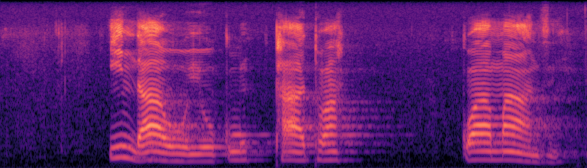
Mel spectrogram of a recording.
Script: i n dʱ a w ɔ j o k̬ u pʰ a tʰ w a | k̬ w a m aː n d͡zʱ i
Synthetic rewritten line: i n dʱ a w ɔ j o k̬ u pʰ a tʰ w a | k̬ w a m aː n d͡zʱ i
